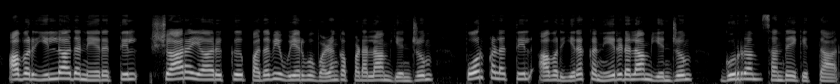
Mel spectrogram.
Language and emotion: Tamil, neutral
